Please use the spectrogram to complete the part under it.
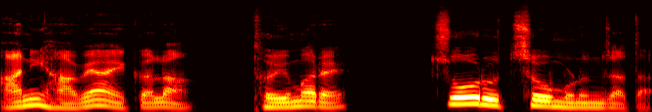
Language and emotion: Goan Konkani, neutral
